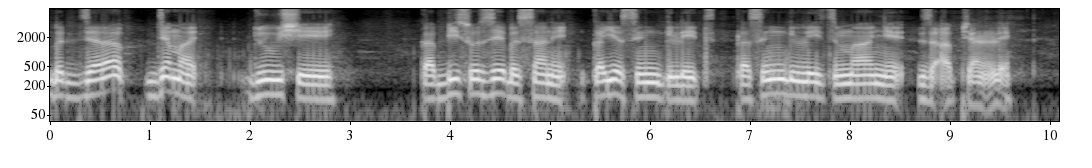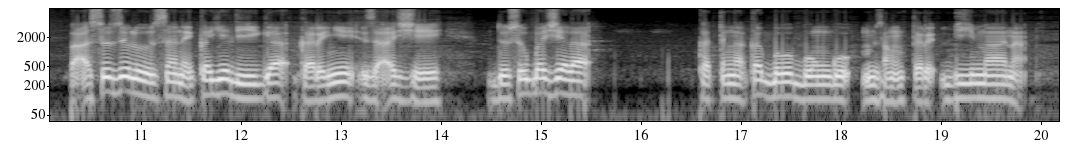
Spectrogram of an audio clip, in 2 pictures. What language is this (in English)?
Dagbani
